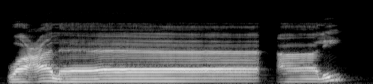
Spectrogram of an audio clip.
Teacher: لام کے اوپر دو الفی مدہ ہے، ہم آواز کو دو الف کے برابر تک لمبا کرتے رہیں گے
